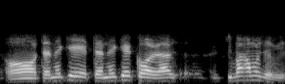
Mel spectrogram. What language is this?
Assamese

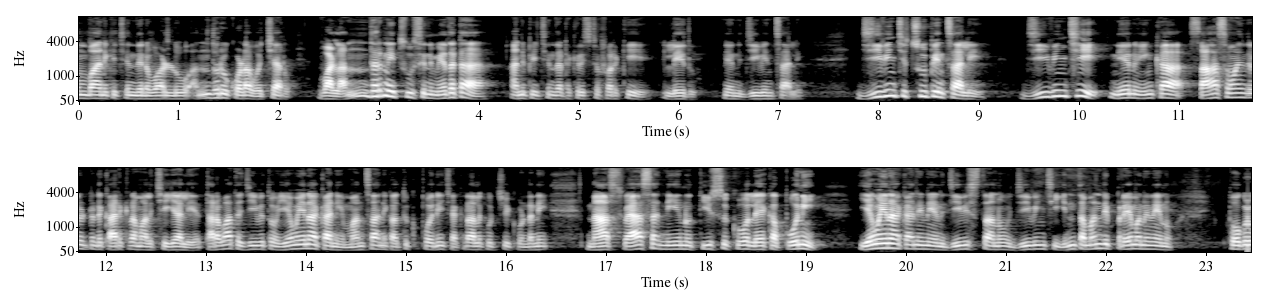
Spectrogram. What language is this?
Telugu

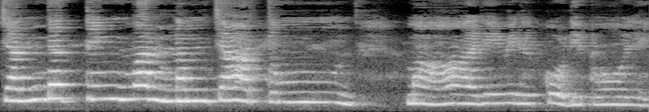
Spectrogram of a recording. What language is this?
Malayalam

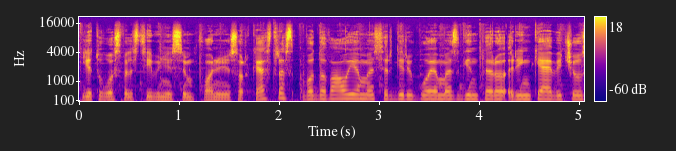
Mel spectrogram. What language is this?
Lithuanian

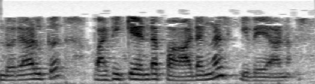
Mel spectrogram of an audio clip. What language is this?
Malayalam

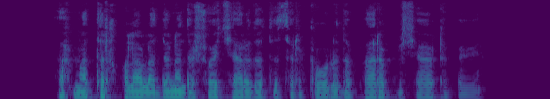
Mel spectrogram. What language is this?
Pashto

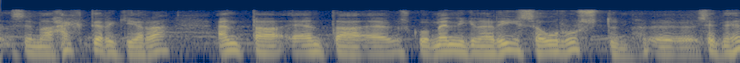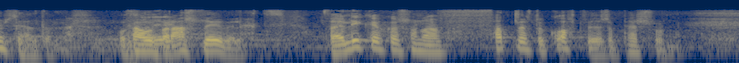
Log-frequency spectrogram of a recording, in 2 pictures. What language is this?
Icelandic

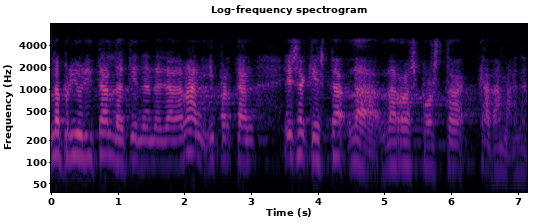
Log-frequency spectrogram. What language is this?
Catalan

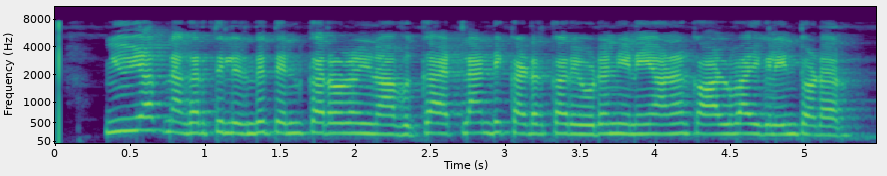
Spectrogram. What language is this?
Tamil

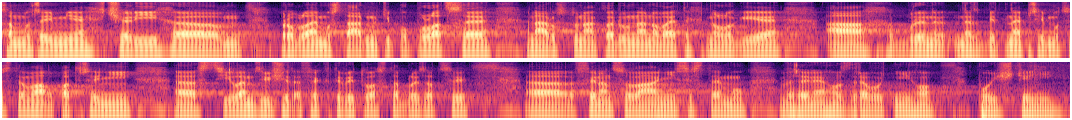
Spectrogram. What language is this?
Czech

